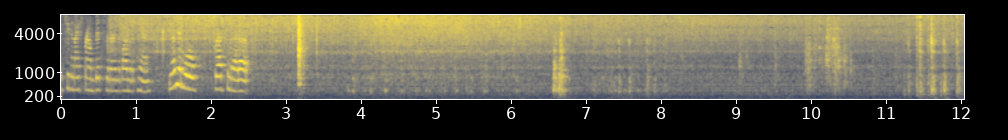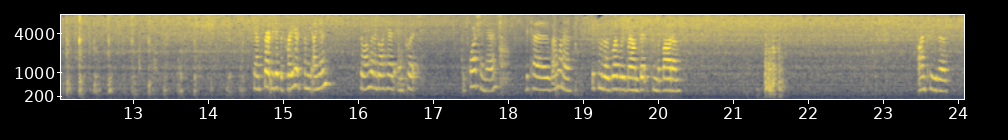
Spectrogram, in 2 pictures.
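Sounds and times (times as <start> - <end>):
onion sizzling in a pot: 0.0 - 24.0.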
